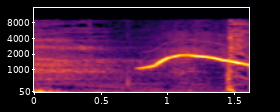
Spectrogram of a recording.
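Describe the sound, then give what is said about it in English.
A person whistling a single loud note that glides upward, holds briefly, then slowly sinks in pitch over about a second. “He was whistling”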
